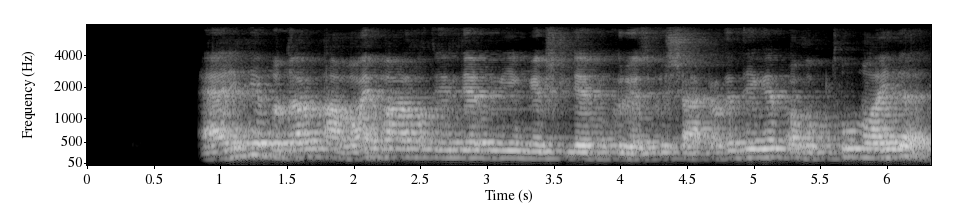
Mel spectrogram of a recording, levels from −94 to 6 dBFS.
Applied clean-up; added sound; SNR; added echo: none; none; none; reverberation time 0.9 s.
